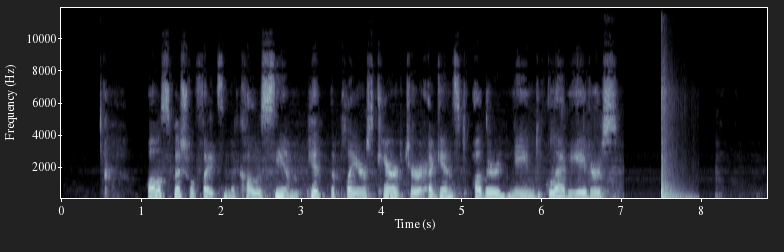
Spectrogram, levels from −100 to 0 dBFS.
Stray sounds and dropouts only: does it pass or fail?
fail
